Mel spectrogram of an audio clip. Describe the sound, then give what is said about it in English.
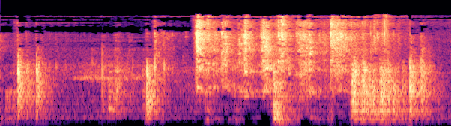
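Dice clatter and rattle across a hard surface in a quick, uneven run of sharp clicks, starting lighter and then becoming a louder, denser tumble before settling. “Right, you're not having my dice.”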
